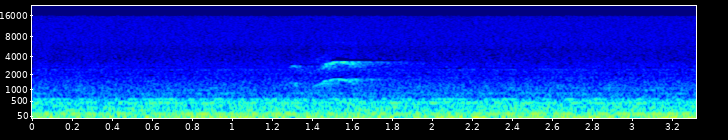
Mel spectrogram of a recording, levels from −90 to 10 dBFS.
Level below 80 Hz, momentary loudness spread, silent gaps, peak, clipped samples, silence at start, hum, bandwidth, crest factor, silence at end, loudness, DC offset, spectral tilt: -44 dBFS; 2 LU; none; -26 dBFS; under 0.1%; 0 s; none; 16 kHz; 12 dB; 0 s; -43 LUFS; under 0.1%; -6.5 dB/octave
